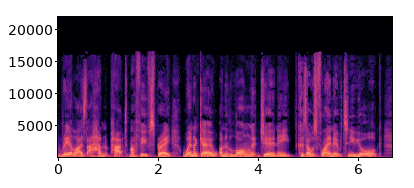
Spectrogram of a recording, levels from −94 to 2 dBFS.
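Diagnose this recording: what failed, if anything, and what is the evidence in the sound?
Nothing in this speech recording points to a failure at any stage of the chain. No event in the sound calls for a diagnosis.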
